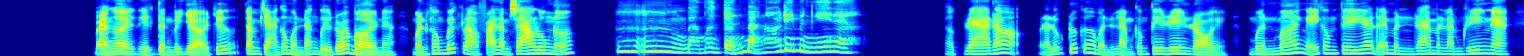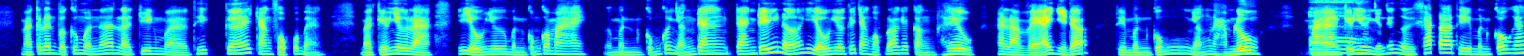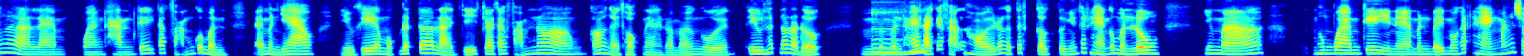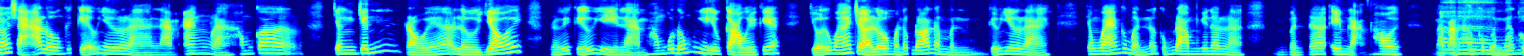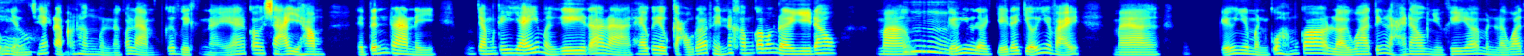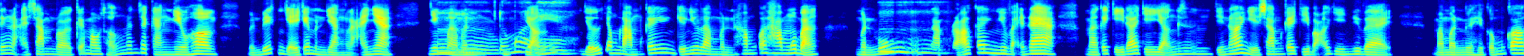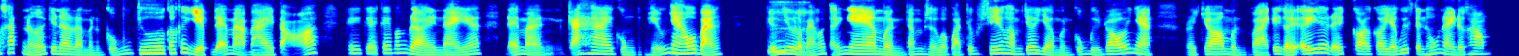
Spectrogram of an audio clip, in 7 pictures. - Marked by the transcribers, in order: tapping; other background noise; unintelligible speech
- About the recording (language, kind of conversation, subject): Vietnamese, advice, Bạn đã nhận phản hồi gay gắt từ khách hàng như thế nào?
